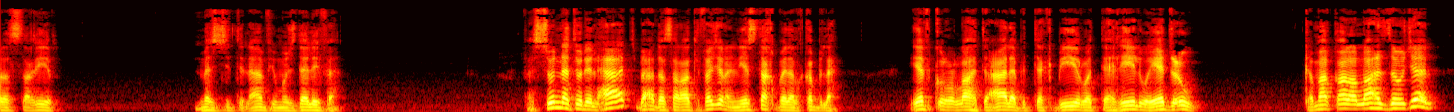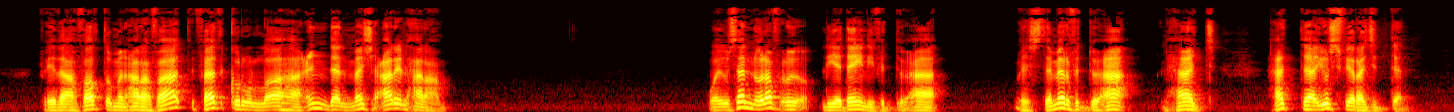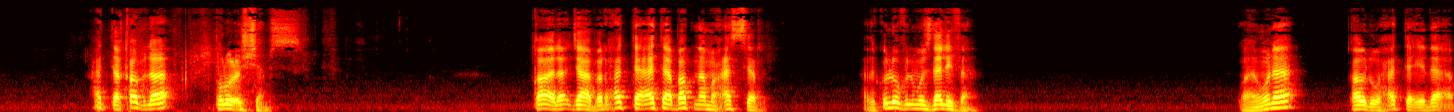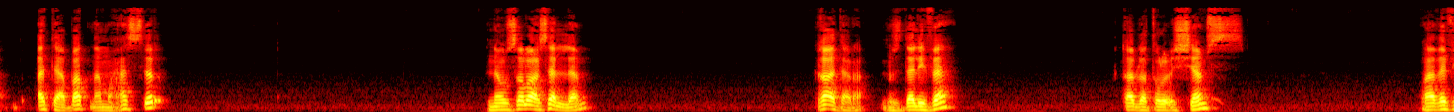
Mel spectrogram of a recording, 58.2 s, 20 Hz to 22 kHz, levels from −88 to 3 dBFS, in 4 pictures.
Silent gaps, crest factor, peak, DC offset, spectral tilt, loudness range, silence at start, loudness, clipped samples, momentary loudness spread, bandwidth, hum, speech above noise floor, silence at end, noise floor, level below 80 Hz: none; 18 dB; 0 dBFS; under 0.1%; -5 dB/octave; 7 LU; 0 s; -17 LUFS; under 0.1%; 13 LU; 16.5 kHz; none; 48 dB; 0 s; -65 dBFS; -52 dBFS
